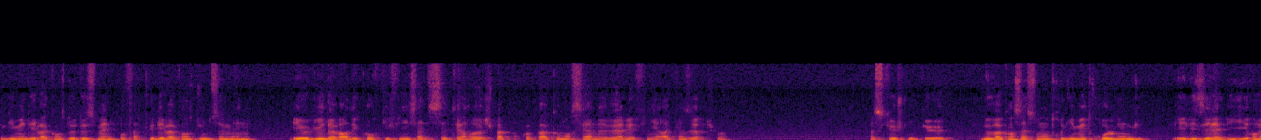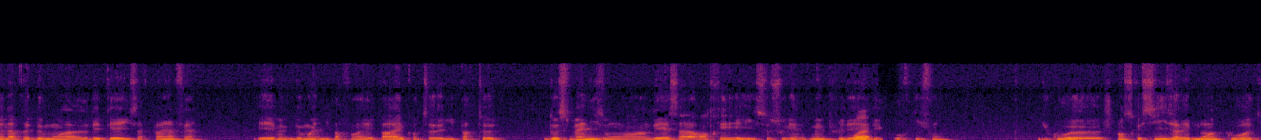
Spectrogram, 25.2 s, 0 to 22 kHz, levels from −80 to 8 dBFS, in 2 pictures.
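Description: At 21.46 s the speech dips sharply, by something like 15 dB, and recovers by 21.6 s. This is speech suppressed in double talk. The likely cause is an echo canceller mistaking overlapping talk for echo. It briefly turns the talker down.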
